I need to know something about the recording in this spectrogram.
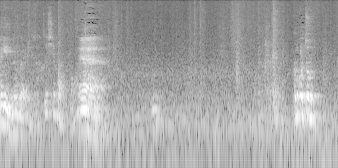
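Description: A middle-aged man speaks calmly and clearly.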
